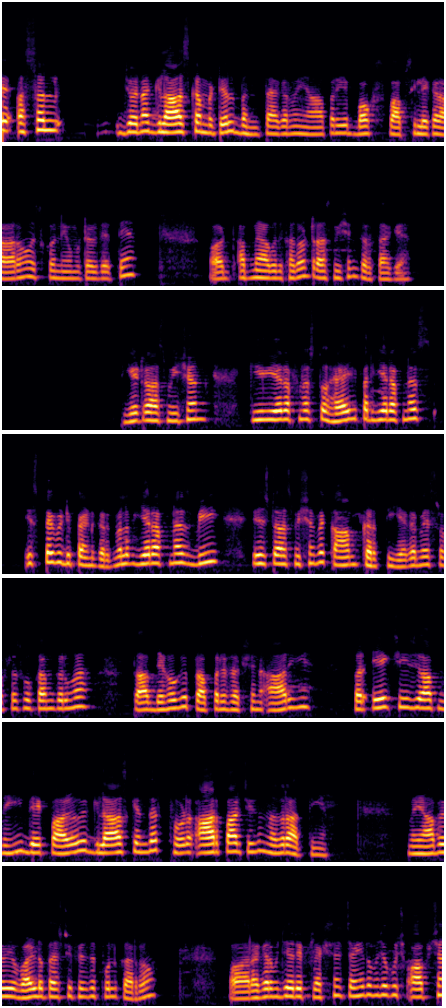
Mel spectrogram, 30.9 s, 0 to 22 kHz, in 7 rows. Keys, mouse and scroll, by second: 0.6 middle drag, 0.9 click, 1.1 x, 1.5 shift+a, 3.0 middle drag, 3.2-3.9 scroll up 4, 3.6 shift+middle drag, 3.9 middle drag, 4.5 click, 5.0 scroll up 1, 5.2 shift+middle drag, 5.5-6.9 scroll down 1, 6.9-8.2 drag, 8.9-9.8 middle drag, 10.2 middle click, 14.1-14.5 scroll down 2, 14.5-17.2 scroll up 1, 17.7-19.2 drag, 19.5-21.5 middle drag, 21.5 scroll down 1, 21.8-23.3 middle drag, 23.3-23.6 scroll up 2, 23.6-24.1 middle drag, 24.3 scroll down 1, 24.7 middle drag, 25.0 scroll up 1, 26.0-27.3 drag, 27.6 shift+middle click, 27.9 middle drag, 30.2-30.9 scroll down 8.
